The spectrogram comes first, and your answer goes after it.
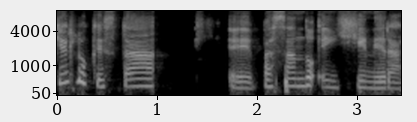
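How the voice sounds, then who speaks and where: Bright and sharp in tone, the voice comes through with a dry, close sound and no echo. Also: woman. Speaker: university lecturer. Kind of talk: lecture. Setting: video call. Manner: animated.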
